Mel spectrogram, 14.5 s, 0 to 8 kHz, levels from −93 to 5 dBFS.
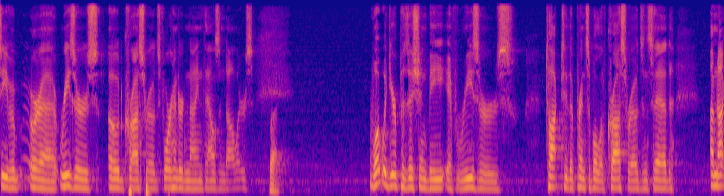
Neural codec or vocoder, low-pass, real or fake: none; 7.2 kHz; real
